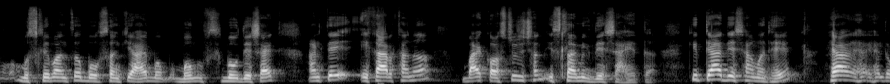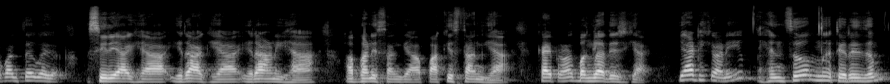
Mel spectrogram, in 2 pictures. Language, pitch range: Marathi, 145-200 Hz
